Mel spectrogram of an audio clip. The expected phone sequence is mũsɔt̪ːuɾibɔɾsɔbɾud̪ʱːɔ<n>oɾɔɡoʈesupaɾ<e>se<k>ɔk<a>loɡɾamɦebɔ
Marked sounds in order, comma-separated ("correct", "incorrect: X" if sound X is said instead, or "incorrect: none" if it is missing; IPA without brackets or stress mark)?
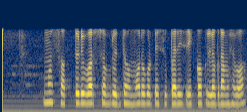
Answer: incorrect: m, incorrect: i, correct, incorrect: i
